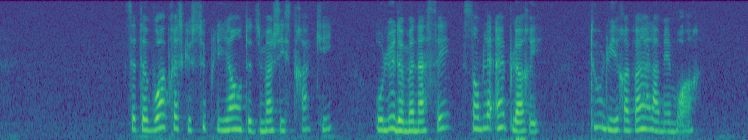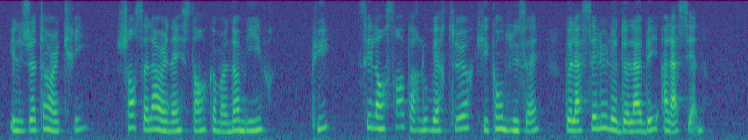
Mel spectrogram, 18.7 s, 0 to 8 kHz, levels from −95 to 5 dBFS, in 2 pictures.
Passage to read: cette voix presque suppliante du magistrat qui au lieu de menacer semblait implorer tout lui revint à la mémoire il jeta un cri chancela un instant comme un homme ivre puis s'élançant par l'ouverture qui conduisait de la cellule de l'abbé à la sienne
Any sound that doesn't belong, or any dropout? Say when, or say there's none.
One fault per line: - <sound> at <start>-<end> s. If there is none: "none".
none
